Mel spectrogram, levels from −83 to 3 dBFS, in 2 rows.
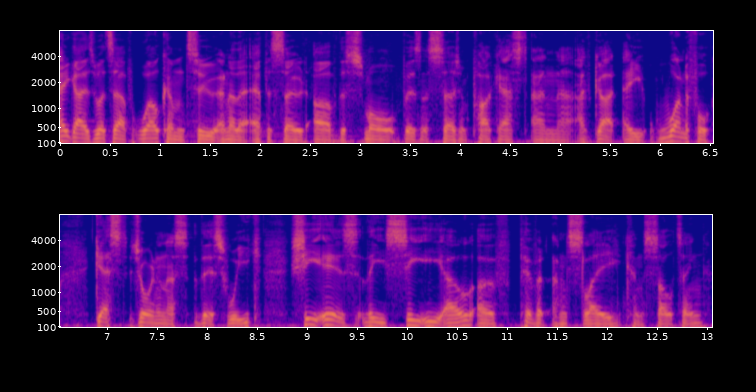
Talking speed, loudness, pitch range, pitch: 155 wpm, -31 LUFS, 85-105 Hz, 95 Hz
